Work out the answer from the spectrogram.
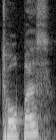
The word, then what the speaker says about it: tulpa: So we were talking earlier about the tulpas. That's how we pronounce it, tulpa.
